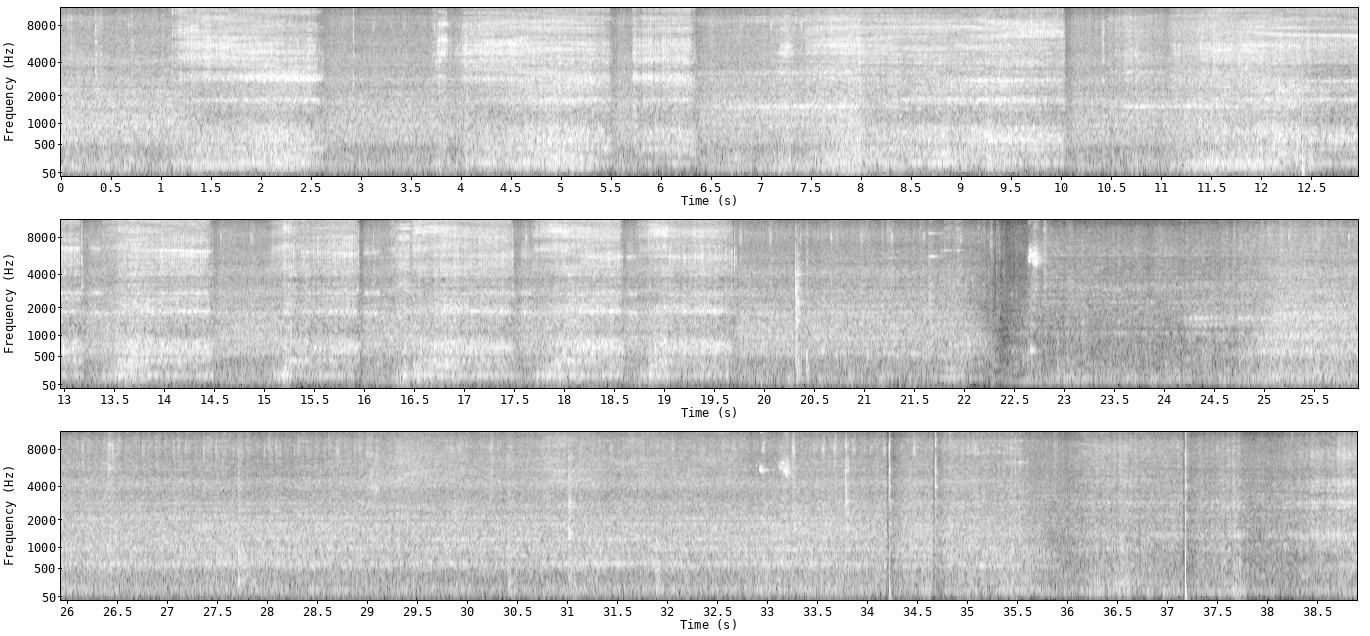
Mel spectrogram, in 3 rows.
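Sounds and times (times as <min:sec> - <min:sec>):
woodworking machine cutting wood: 0:00.0 - 0:22.9, 0:24.2 - 0:38.9.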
